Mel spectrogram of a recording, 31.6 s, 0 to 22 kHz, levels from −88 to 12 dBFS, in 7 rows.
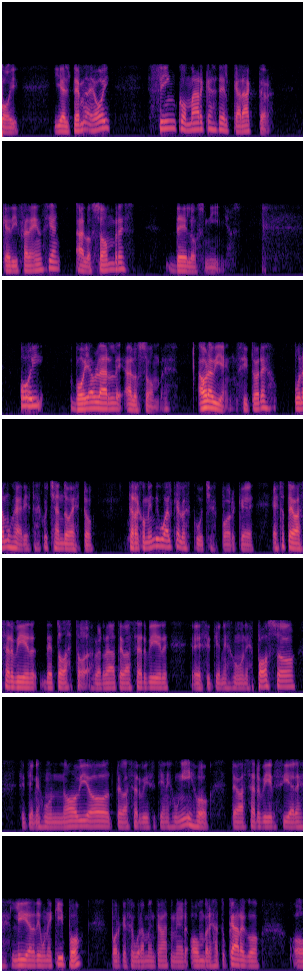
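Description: Speech passed through the AMR narrowband mobile codec, at a rate consistent with about 10.2 kbps, plainly audible as a band cut off at 4 kHz with a buzzy, synthetic edge. Around 1.20 to 1.49 s, a lost AMR speech frame, a single 20 ms gap, leaves a brief dip or warble while the decoder extrapolates before recovering.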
